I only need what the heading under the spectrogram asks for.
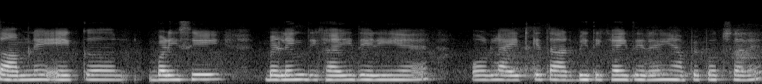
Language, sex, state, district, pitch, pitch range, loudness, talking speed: Hindi, female, Uttar Pradesh, Varanasi, 215 Hz, 215-220 Hz, -17 LUFS, 175 wpm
